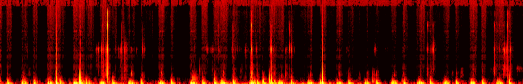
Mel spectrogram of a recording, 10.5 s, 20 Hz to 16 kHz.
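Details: Young male's heartbeat, visible on the body: steady, regular low paired thumps at roughly 90 a minute; normal heartbeat.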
